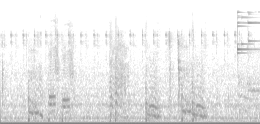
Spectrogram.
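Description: A sword strikes a creature several times.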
